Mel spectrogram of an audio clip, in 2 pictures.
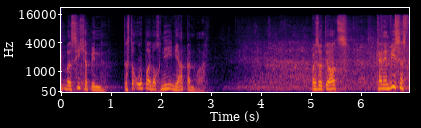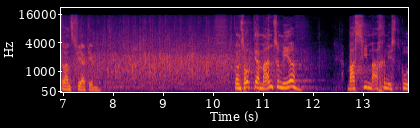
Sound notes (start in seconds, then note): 3.4 audience laughs; 5.9 applause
